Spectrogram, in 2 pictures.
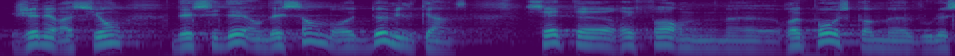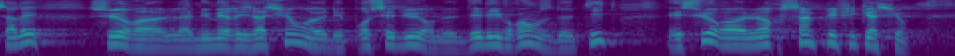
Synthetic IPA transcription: ʒeneʁasjɔ̃ | d̪esid̪eɑ̃d̪esɑ̃bʁəd̪ømilkʲɛ̃z | sɛt̪ʁefɔʁmʁəpozkɔmvuləsavesyʁlanymeʁizasjɔ̃d̪epχɔsed̪yʁd̪əd̪elivʁɑ̃sd̪ət̪it̪χ | esyʁlœʁsɛ̃plifikʲasjɔ̃

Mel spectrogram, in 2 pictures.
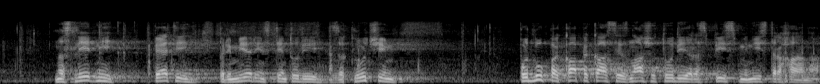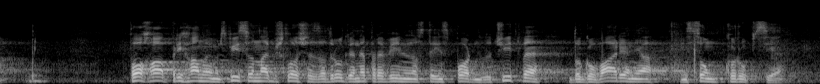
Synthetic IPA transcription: nasleːd̪nipɛːt̪ipɾimjeːɾinst̪eːmt̪uːd̪izaklʲuːt͡ʃim | pɔd̪luːpakːapɛkasɛjɛznaːʃəwt̪uːd̪iɾaspisminiːst̪ɾaxaːna̰ | pɔpɾixaːnɔʋɛmɾaspiːsunajbiʃloʃɛzad̪ɾuːɡɛnɛpɾaʋilnɔst̪iinspoɾnɛd̪lɔt͡ʃit̪ʋɛd̪ɔɡɔʋaːɾjanjainsuŋkɔɾupt̪sijɛ

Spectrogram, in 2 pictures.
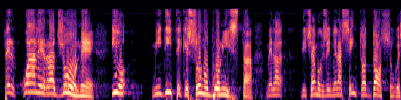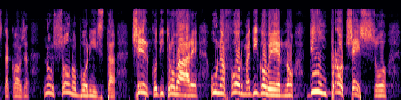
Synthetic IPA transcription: perkwaːlerad͡ʒoːne | iːo | mid̪iːt̪ek̟esoːnobwonist̪a̰mela | d̪it͡ʃaːmokozimːelasɛnt̪oad̪ːɔsːokwest̪akɔ̰ːza̰ | nonsoːnobwonist̪a̰t͡ʃerkod̪it̪ɾovaːɾeunaformad̪iɡovɛrnod̪iumpɾot͡ʃɛsːo

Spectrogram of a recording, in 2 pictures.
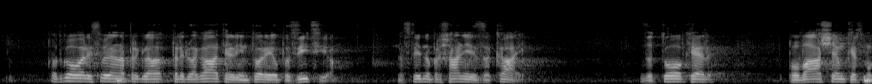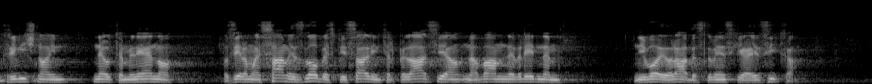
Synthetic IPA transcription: ɔd̪ɡɔːʋɔɾjɛsɛʋeːd̪anapɾɛd̪laɡaːt̪ɛljɛint̪oːɾɛjɔpɔzit̪sijɔ̰ | nasleːd̪nɔpɾaʃaːnjɛjɛzakaj | zat̪oːkɛɾ | pɔʋaːʃɛmkɛɾsmɔkɾiʋit͡ʃnɔinːɛut̪ɛmɛljɛːnɔ | ɔziɾɔmasaːmɛzloɔbɛspisaːlint̪ɛɾpɛlaːt̪sijɔnaʋamnɛʋɾeːd̪nɛm | niʋoːjuɔɾaːbɛslɔʋeːnskɛɡajɛziːkʰa̰

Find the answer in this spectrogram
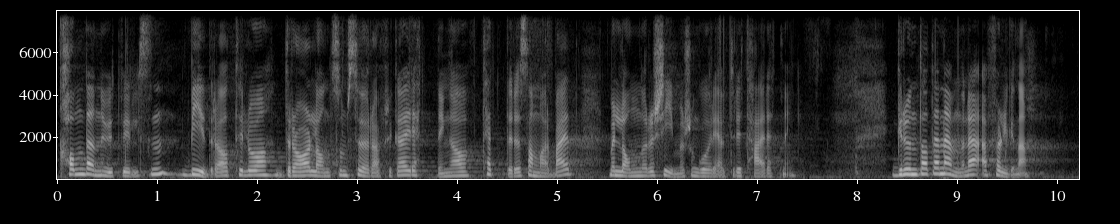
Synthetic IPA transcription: kʰɑnd̪ɛnːəʉːt̪ʰʋiːd̪l̩sn̩biːd̪ɾɑ̰ːt̪ʰɪlɔd̪ɾɑːlɑnd̪sɔmsøːɾɑ̰ːfɾɪkɑɪɾɛt̪nɪŋɑʋt̪ʰɛt̪ːəɾəsɑmːɑ̰ɾbæɪd̪mɛlɑnːɔɾɛʂiːməʂɔmɡoːɾɪ̰ɑ̰ʉt̪ʊɾɪt̪ʰæ̰ːɾɛt̪nɪ̰ŋ | ɡɾʉnɪɑt̪jæɪnɛʋnəɖɛʔæɾfœlɡənə̰

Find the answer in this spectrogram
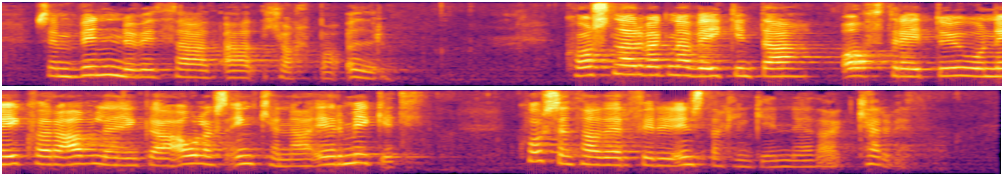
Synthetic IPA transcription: sɛmvɪnːʏvɪðθaðaðçawl̥paʔœðɾʏm | kʰɔst̪naɾvɛknaveːjcɪnt̪aɔfθɾejt̪ʏɔɣneːjkʰvaðɾaavlejðiŋkaaːwlaxsejɲcʰɛnːaɛɾmɪːcɪt̪l̥ | kʰvɔr̥sɛmθaðɛɾ̥fɪɾɪɾejnst̪ahk̪liɲcɪnɛða̰cʰɛɾvɪ̰θ

